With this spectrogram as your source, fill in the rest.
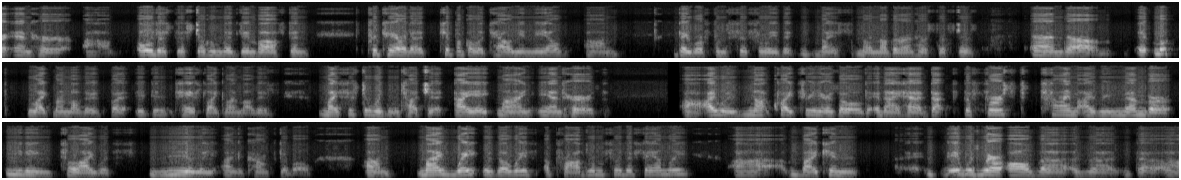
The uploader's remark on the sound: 100 Pounders Phone Meeting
